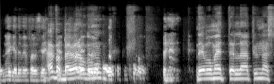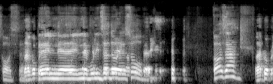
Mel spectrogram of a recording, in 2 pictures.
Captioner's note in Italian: risate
